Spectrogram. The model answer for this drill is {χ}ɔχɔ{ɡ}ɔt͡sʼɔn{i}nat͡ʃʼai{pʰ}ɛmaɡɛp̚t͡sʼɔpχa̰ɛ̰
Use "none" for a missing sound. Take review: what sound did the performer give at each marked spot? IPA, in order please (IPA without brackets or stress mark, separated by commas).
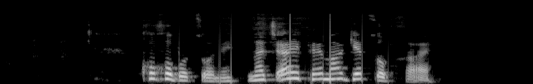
χ, b, i, pʰ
